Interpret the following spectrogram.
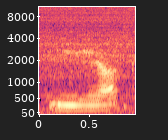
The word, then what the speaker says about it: Iraq: Where would the stress be on Iraq? The final syllable.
